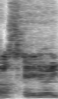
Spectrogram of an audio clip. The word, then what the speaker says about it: Muskeg Lake: You're a proud member of the Muskig Lake Creation. Is that pronounced correctly? Muskig Lake creation.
